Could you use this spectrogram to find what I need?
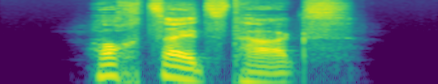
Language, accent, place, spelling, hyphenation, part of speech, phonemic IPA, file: German, Germany, Berlin, Hochzeitstags, Hoch‧zeits‧tags, noun, /ˈhɔxt͡saɪ̯t͡sˌtaːks/, De-Hochzeitstags.ogg
- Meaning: genitive singular of Hochzeitstag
